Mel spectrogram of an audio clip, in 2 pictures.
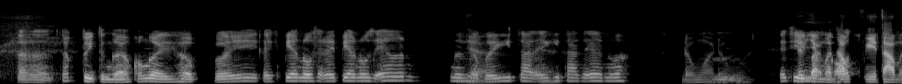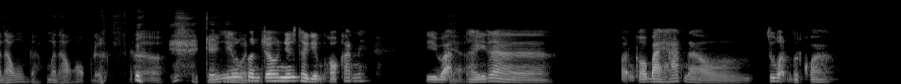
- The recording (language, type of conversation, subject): Vietnamese, unstructured, Bạn nghĩ âm nhạc có thể thay đổi tâm trạng của bạn như thế nào?
- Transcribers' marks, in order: tapping; other background noise; "guitar" said as "vi ta"; laugh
